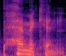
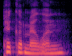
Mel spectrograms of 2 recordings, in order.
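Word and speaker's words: pemmican: So, I'm not supposed to call it pick a millillan because I've been mispronouncing this for like years right now. And I should probably severely myself cuz this is not pickmelon.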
